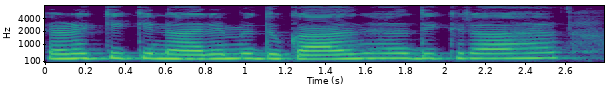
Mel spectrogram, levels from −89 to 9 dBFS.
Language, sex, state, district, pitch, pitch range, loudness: Hindi, female, Jharkhand, Deoghar, 250 Hz, 235-255 Hz, -13 LUFS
